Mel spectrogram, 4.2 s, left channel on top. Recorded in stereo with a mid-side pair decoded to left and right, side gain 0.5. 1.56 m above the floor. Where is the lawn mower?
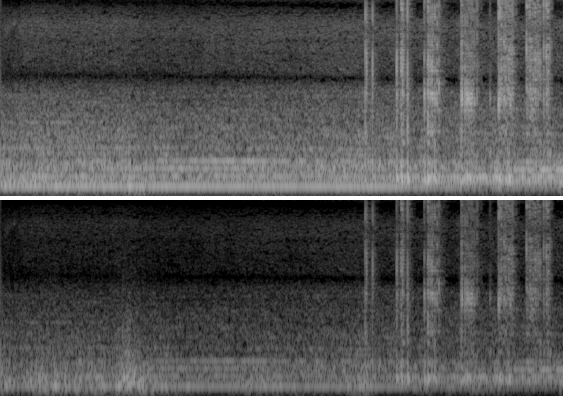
70° left; by 4.2 s 65° left.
